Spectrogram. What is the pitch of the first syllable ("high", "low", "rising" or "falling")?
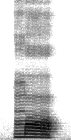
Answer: low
